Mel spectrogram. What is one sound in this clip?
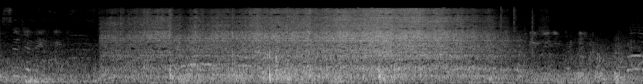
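A fountain firework sprays and hisses loudly.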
